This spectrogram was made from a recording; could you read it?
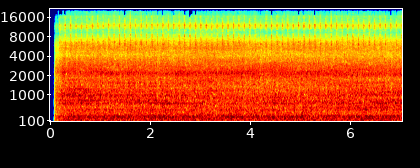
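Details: Ashok Leyland BS3 diesel engine, Hino type: loud, rough idle with a steady fast chuff over the clatter; a loose manifold nut is found, to be tightened before the engine is rechecked.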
